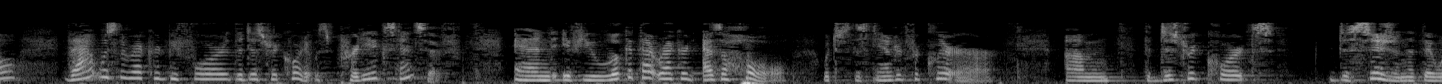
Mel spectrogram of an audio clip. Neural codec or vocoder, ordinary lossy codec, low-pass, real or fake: none; AAC, 32 kbps; 7.2 kHz; real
